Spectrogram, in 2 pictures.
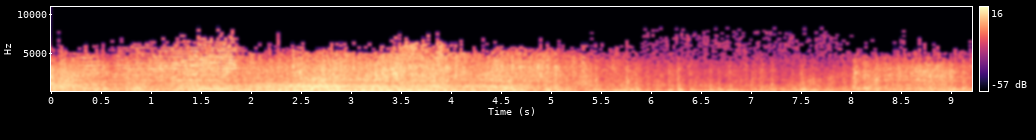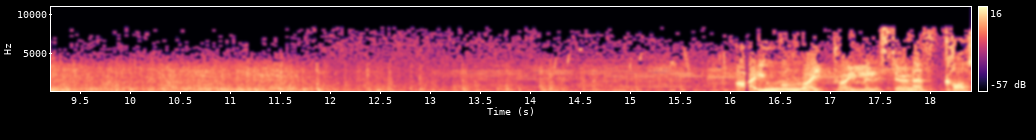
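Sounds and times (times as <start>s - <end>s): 
brief horn-like train tone: 0.0s - 4.1s, 13.1s - 18.0s
train rushing past at speed with roar of wheels and rushing air: 0.0s - 18.4s
speech: 16.3s - 18.4s.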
